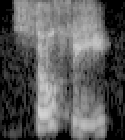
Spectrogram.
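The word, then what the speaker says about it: SoFi: Sophie, spelled like Wi-Fi, is short for soft robotic fish.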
